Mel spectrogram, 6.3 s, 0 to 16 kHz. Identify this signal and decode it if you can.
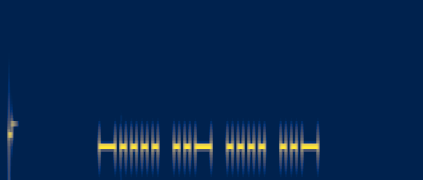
Morse code, heard as a keyed tone, about 15 wpm, 700 Hz. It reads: 6UHU
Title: Four Challenging Letter-Number Combinations 15wpm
